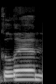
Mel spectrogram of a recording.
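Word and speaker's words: Gleann: It's Crow Glen Pagan Services, and Glen is spelled, the goddess gave me Glen spelled this way. And I just found out that recently that it was Scottish, G-L-E-A-N-N, and it's Crow Glen Pagan Services.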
